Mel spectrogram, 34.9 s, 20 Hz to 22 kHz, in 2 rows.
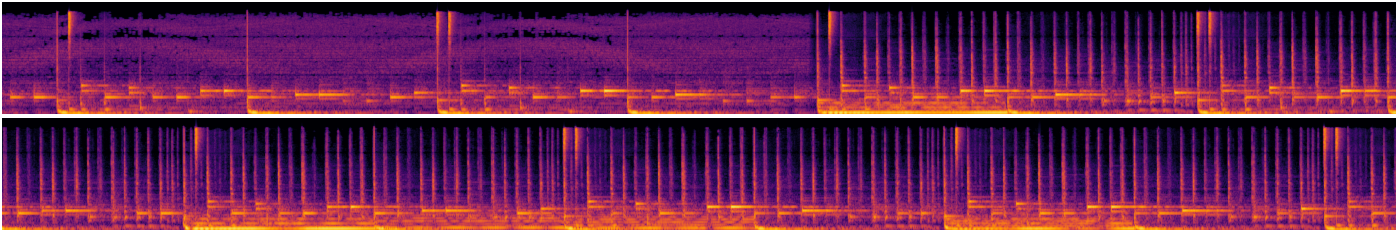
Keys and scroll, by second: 25.3 ctrl+j, 28.9-30.1 typing.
